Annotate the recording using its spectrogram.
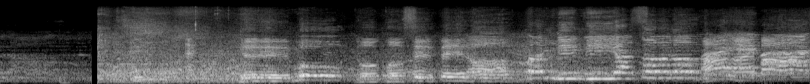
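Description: A large choir sings loudly outdoors.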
